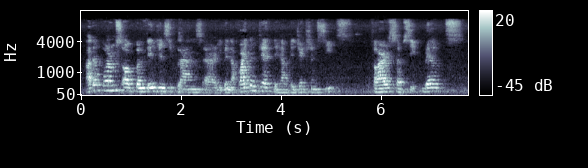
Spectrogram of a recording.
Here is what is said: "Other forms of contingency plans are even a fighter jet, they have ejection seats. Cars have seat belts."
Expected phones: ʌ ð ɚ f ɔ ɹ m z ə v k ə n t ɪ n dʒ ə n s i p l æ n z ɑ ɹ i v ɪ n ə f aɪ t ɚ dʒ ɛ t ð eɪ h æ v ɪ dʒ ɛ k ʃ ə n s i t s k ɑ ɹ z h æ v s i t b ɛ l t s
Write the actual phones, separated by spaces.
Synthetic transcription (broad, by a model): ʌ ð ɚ f ɔ ɹ m s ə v k ə n t ɪ n dʒ ə n s i p l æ n s ɑ ɹ i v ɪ n ə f aɪ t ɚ dʒ ɛ t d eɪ h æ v ɪ dʒ ɛ k ʃ ə n s i t s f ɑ ɹ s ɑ b s i t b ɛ l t s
